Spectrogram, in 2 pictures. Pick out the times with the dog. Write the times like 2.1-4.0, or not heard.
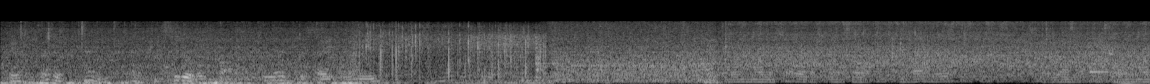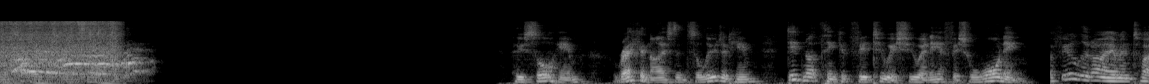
11.1-13.1.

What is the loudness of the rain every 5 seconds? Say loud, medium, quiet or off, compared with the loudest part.
loud, loud, loud, off, off.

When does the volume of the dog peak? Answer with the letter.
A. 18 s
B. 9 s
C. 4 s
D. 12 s
D.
